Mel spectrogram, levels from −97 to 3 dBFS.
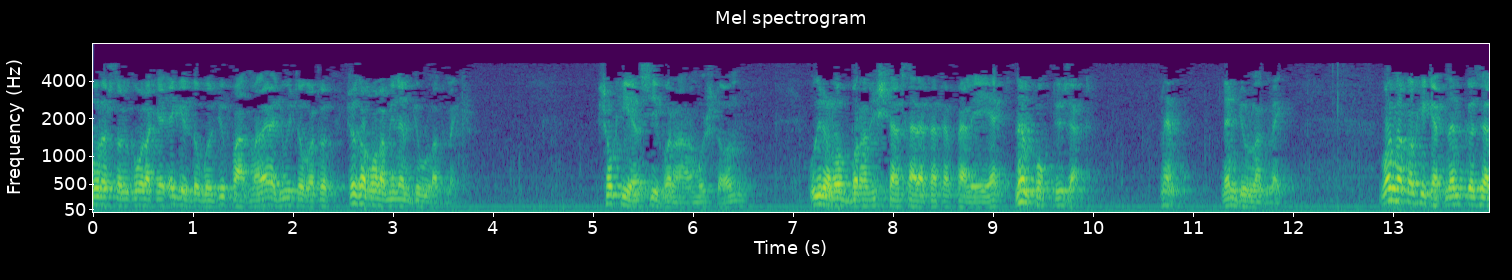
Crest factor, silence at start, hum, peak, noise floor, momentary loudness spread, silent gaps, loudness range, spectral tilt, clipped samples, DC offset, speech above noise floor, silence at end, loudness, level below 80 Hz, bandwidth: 16 dB; 0 s; none; -2 dBFS; -44 dBFS; 12 LU; none; 6 LU; -11 dB/octave; under 0.1%; 0.7%; 26 dB; 0 s; -18 LUFS; -50 dBFS; 5.8 kHz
